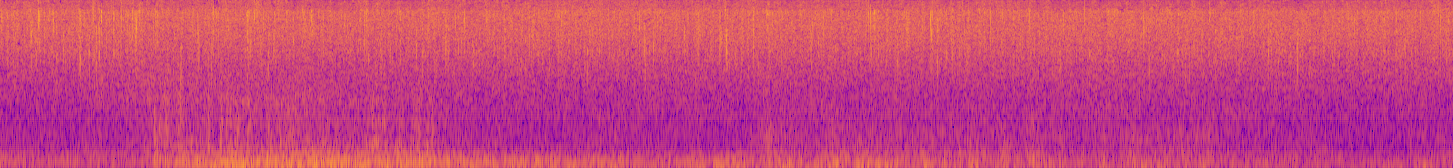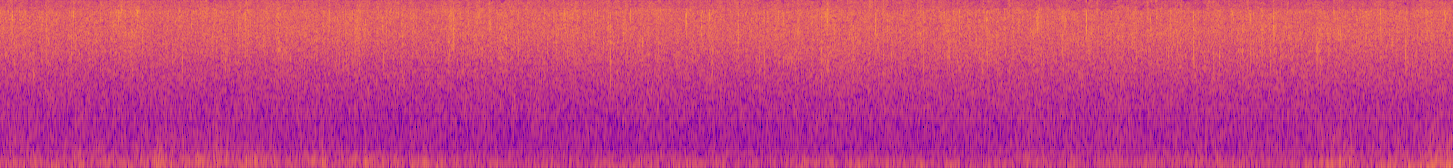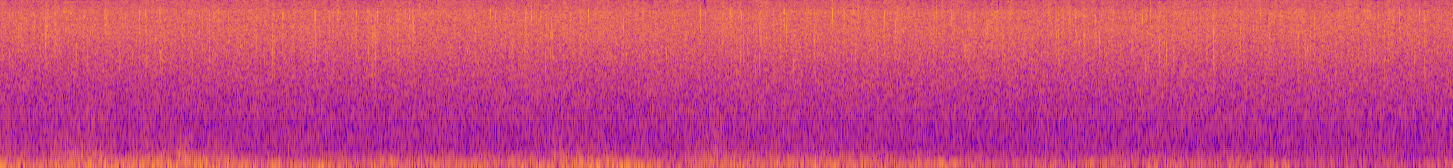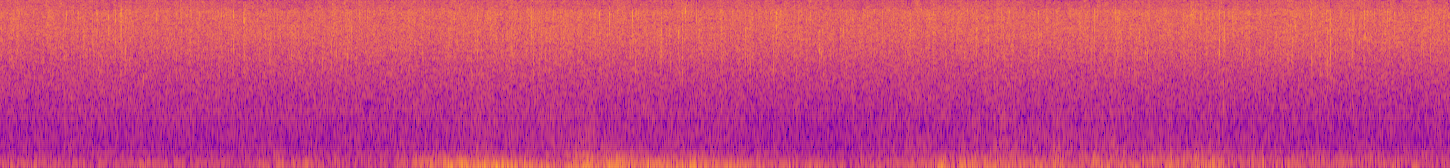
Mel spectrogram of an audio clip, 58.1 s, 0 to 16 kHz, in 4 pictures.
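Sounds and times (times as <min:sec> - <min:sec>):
heavy rain falling: 0:00.0 - 0:58.0
thunder rolling: 0:01.1 - 0:12.6, 0:27.6 - 0:42.0, 0:47.6 - 0:57.9.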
